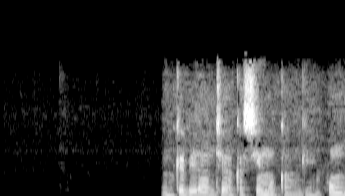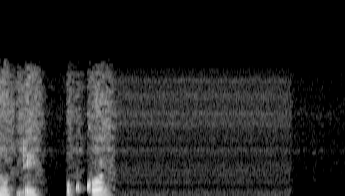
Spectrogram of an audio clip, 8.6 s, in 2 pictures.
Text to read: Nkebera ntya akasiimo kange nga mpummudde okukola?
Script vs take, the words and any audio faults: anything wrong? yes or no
yes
